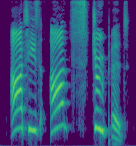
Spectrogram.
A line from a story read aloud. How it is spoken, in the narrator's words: shouted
